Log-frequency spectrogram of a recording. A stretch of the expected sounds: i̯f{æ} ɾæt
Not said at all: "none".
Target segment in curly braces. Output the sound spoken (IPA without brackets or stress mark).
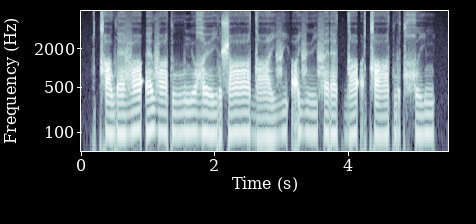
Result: æ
